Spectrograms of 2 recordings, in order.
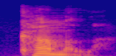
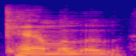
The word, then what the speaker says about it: Kamala: to say it right Kama Kama like the Kama and La K La Kamala Kam not camela not Camila not it's Kam and L ladies and gentlemen let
